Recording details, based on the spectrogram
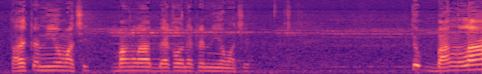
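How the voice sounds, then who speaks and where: A man's voice: high-pitched, slight background noise. A male school teacher, teaching a grammar lesson step by step and often checking in with his students. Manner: explains step by step, checks in with "ঠিক আছে?".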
